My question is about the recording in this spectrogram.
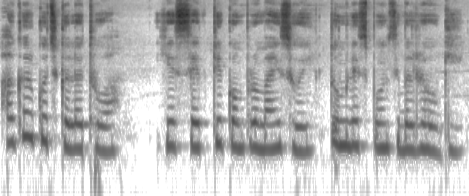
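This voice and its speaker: A woman's voice: a little high, steady tone, moderate pace, warm tone, slightly rough. A woman voicing a strict, irritable middle-aged father who talks in a stern, curt way.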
